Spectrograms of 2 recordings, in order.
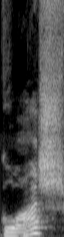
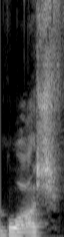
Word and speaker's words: gouache: easiest for me is I'm a great proponent of gouache, which um, artists will recognize the word. It's a French word spelled Gouache, Gouache, and it's pronounced like a G apostrophe WASH, gouache.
